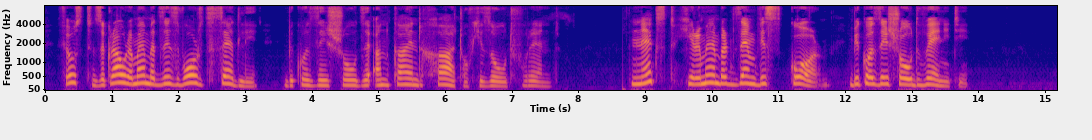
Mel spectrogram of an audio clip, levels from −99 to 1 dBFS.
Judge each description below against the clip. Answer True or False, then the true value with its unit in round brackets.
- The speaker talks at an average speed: False (105 wpm)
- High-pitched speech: True (205 Hz)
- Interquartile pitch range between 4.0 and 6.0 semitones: True (5.1 semitones)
